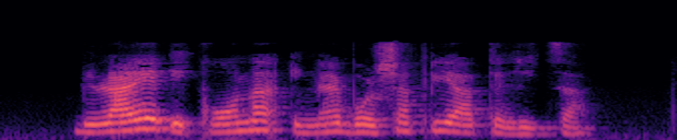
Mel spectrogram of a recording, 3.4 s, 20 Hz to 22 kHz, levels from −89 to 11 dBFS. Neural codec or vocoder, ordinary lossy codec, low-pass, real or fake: codec, 16 kHz, 1 kbps, X-Codec, HuBERT features, trained on balanced general audio; AAC, 24 kbps; 7.2 kHz; fake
